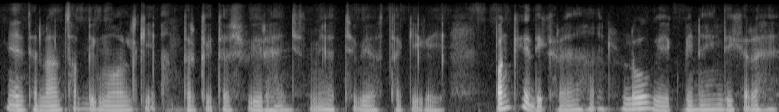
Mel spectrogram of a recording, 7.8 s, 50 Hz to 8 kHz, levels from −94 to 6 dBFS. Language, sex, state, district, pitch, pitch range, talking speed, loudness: Hindi, male, Uttar Pradesh, Varanasi, 120 Hz, 115-135 Hz, 185 wpm, -28 LUFS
